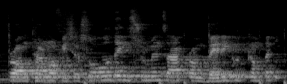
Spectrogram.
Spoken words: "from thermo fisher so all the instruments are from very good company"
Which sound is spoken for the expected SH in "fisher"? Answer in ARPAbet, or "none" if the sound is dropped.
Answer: S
